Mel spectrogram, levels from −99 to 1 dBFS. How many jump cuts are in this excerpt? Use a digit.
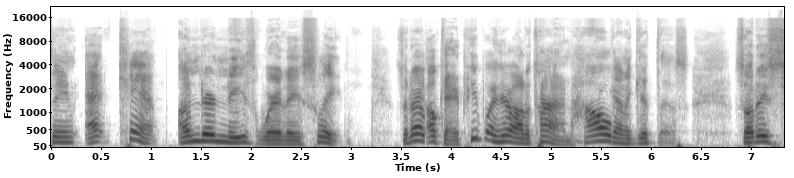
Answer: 3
